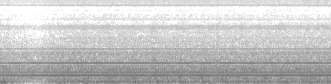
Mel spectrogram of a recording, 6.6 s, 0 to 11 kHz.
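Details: Loud, steady electrical hum with even overtones from a 12 V 1200 W MagnaSine Magnum Energy inverter-charger on a 14 V 75 Ah lithium iron phosphate pack (starting at 13.8 V) during a washing-machine load test near its maximum; inverter suspected straining under heavy load.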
